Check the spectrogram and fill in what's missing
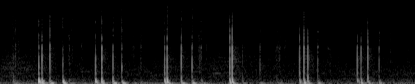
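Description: A single flat, solid square cork coaster, held by hand near the microphone, is scratched with fingertips and nails in quick strokes. About sixteen short, dry, separate scrapes come in uneven clusters, each a soft low thump with a brief bright rasp and almost no ring.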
